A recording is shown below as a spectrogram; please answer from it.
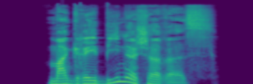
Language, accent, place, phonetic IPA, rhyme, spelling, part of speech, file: German, Germany, Berlin, [maɡʁeˈbiːnɪʃəʁəs], -iːnɪʃəʁəs, maghrebinischeres, adjective, De-maghrebinischeres.ogg
- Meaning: strong/mixed nominative/accusative neuter singular comparative degree of maghrebinisch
